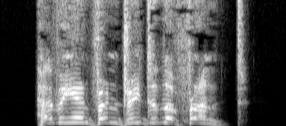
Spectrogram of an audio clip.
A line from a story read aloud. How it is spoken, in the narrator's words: I declared, as Telamon shouted the same thing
